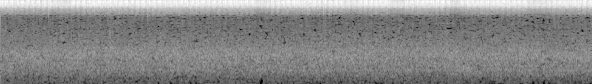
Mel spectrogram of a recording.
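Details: An unbroken shrill chorus of stridulating male crickets, wings rubbed together. The high, rapidly pulsing ring stays even in volume throughout, dipping only slightly a few times, with nothing else heard.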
